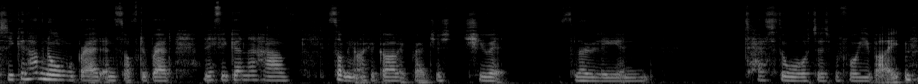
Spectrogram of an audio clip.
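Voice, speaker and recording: In an English accent, the speaker talks at a moderate pace. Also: woman. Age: adult. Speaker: vlogger. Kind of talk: casual Q&A vlog. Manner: casual, chatty.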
